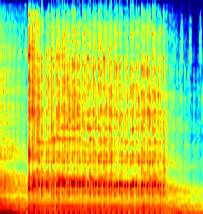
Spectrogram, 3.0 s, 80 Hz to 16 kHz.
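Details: Honda IGX700/IGX800 engine on a log splitter surging: quick chugging pulses, then easing off as the speed hunts. Water in the fuel or fuel delivery was suspected first; the owner now believes it is a spark delivery problem.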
